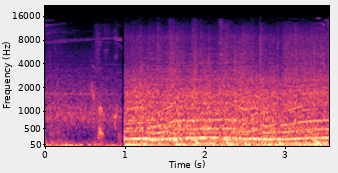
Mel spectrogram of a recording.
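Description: A racing vehicle's engine whines at high speed.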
